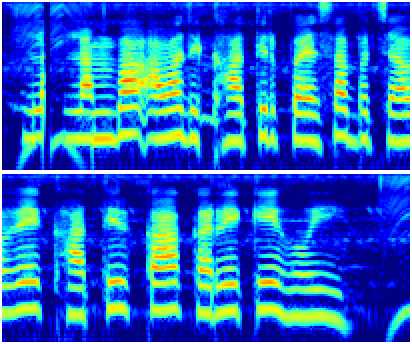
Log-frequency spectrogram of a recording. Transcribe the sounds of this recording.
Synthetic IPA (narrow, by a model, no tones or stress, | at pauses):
lə̃mbaaʋəd̪ʱkʰaːt̪ɪɾpɛːsabət͡ʃaːʋekʰaːt̪ɪɾkakəɾekeɦoːiː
